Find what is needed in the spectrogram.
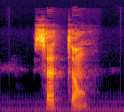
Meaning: alternative form of Satan
- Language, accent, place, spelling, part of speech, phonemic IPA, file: French, France, Lyon, satan, noun, /sa.tɑ̃/, LL-Q150 (fra)-satan.wav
